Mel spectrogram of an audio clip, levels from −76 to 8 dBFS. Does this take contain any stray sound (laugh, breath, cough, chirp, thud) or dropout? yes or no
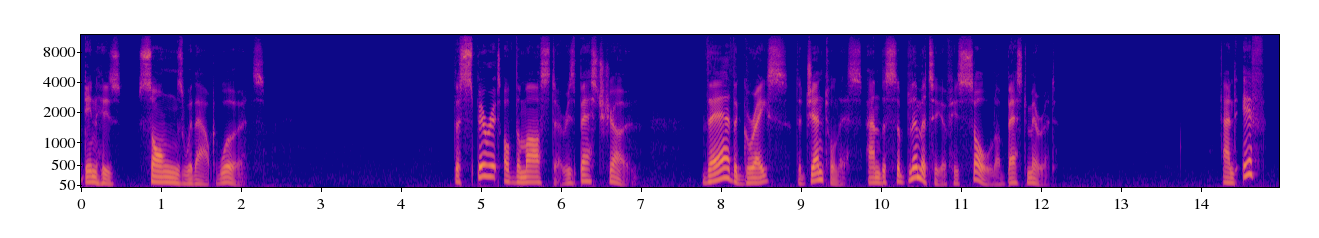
no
